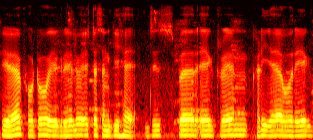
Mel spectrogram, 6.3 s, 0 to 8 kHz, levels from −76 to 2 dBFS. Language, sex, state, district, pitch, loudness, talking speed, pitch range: Hindi, male, Rajasthan, Bikaner, 105 Hz, -16 LUFS, 155 wpm, 105-110 Hz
